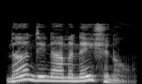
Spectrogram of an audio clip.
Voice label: "nondenominational", en uk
